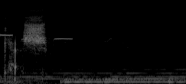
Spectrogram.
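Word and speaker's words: cache: with cash like money cash c a c h e cash the pronunciation is the same but the spelling is different so yeah if we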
